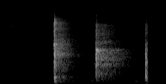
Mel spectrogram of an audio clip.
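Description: Three sharp, separate claps ring out for a speaker after a talk taking the audience through the 12 steps, each ending in a short fading tail, with the last one quicker and more clipped. There is no talking, and they are too few to form steady applause.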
